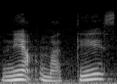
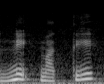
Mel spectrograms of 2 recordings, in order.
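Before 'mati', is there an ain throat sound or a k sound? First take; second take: ain; k. First: A throaty ain comes before 'mati'. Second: A k sound comes before 'mati'. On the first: The speaker calls it right. "harusnya ni'mati" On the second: The speaker calls it wrong. "ada yang membaca nikmati"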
